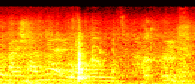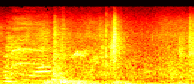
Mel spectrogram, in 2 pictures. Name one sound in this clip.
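A wooden chair scrapes and knocks on a floor.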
